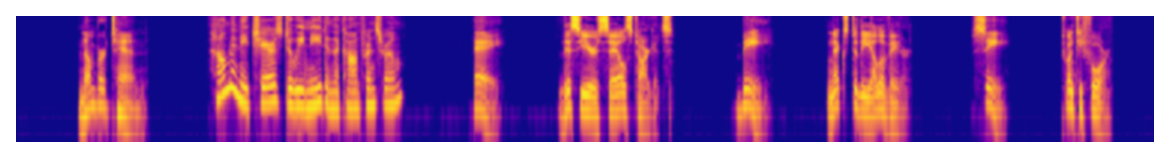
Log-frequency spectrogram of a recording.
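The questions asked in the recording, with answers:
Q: How many chairs do we need in the conference room?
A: C: 24.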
